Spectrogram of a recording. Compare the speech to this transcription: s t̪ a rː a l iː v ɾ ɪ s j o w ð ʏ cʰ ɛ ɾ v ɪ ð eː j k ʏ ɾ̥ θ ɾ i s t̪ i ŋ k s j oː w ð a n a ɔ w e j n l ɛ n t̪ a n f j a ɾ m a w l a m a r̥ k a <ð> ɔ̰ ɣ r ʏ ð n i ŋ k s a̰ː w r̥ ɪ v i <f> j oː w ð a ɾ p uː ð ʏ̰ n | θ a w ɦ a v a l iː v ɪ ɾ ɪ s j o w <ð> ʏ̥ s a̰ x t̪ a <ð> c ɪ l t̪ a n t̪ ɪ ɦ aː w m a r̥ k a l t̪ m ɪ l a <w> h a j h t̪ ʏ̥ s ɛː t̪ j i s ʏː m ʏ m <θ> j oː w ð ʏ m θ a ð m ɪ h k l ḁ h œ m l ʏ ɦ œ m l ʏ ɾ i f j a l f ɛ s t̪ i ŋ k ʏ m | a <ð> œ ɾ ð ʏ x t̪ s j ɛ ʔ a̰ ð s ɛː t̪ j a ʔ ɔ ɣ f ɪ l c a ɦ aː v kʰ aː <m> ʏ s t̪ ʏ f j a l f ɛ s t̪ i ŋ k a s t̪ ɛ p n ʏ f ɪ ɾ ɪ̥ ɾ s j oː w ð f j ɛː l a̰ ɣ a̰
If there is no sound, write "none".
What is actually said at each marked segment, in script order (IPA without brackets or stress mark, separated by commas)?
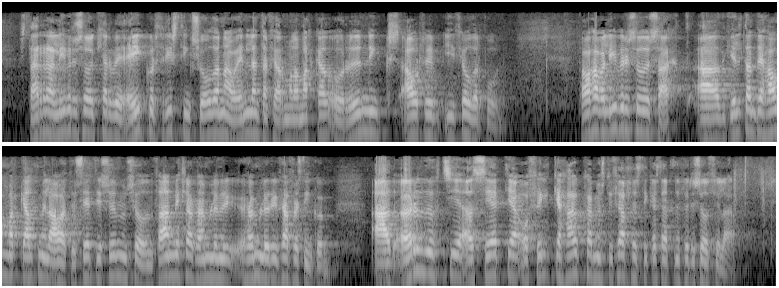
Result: ð, θ, ð, ð, w, s, ð, m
